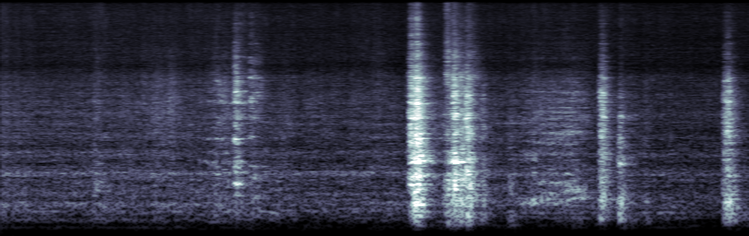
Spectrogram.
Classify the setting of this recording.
kitchen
